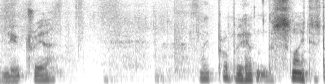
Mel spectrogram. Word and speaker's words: nutria: They're called nutria. I don't know whether that's a good pronunciation. Nutria, as in like it's nutritious.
